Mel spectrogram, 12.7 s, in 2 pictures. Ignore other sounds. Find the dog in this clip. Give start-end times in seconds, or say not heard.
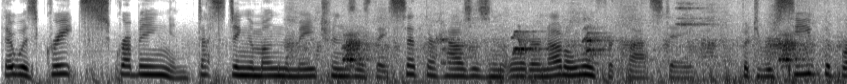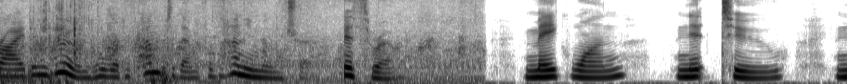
2.5-7.5.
